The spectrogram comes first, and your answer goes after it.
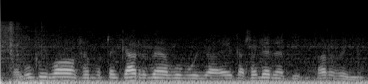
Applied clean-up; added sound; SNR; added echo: none; Engine starting / Car; -2 dB; none.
